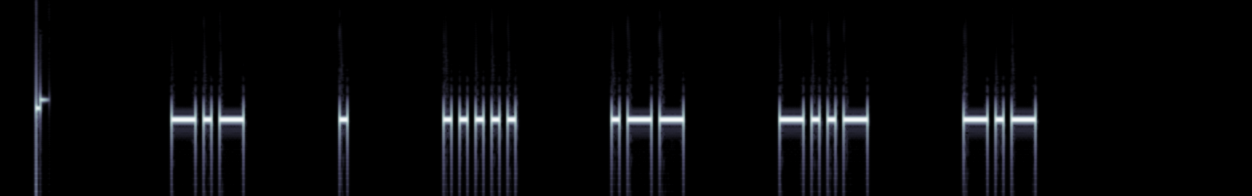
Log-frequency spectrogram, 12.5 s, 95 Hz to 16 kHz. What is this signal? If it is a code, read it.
Morse code, heard as a keyed tone, about 15 wpm, spaced as for 7 wpm, 700 Hz. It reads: KE5WXK
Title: USA Call Signs - 6 Characters - 4x Character Spacing - 15wpm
